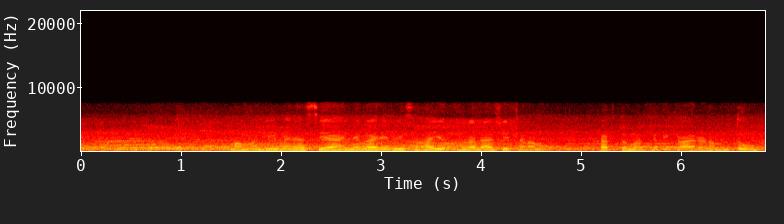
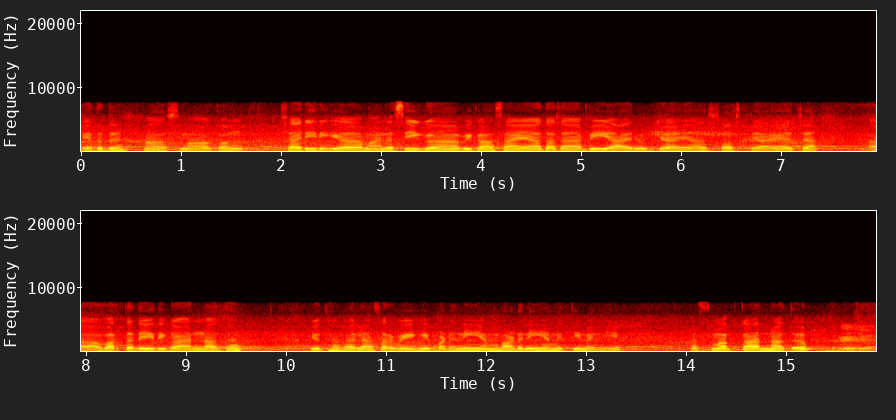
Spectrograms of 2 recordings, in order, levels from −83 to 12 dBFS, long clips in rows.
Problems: constant background noise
